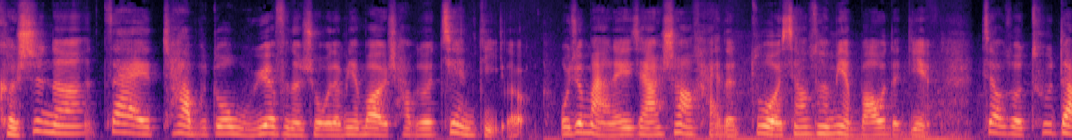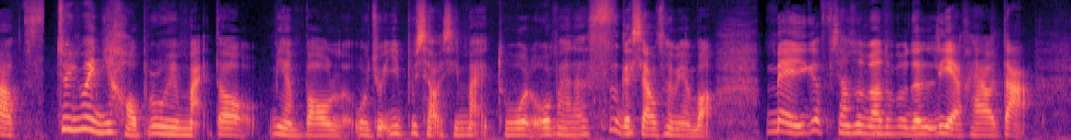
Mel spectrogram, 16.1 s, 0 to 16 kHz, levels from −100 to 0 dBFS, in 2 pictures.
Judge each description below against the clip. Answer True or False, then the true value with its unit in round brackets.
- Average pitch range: True (3.7 semitones)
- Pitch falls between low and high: True (175 Hz)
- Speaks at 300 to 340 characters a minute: False (355 characters per minute)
